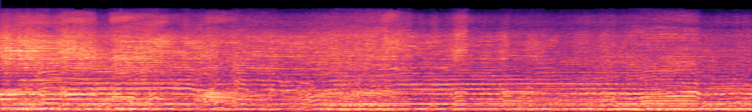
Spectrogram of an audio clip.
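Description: Several small two-stroke youth motocross bikes revving hard together, their engine notes rising and falling over one another.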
